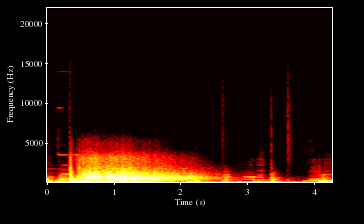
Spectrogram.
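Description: A single sharp blast about a third of a second in, dying away over about two seconds: a tripod-mounted military weapon blowing apart as it fires its first round.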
